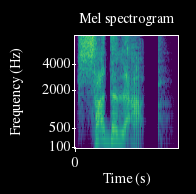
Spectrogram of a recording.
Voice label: Male Human Attack

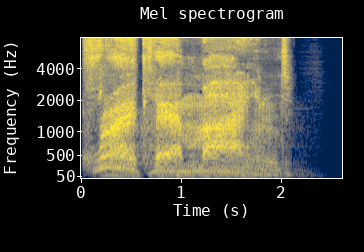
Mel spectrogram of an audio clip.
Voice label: Male Dragon Attack

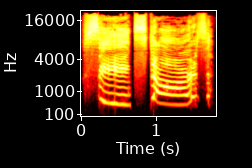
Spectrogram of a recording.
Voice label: Female Blood Elf Attack

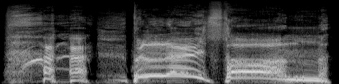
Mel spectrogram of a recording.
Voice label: Male Orc; Samuro; Kurtrus; Hero Power

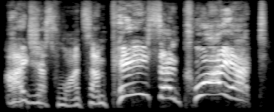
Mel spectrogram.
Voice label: Female Orc Play

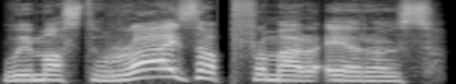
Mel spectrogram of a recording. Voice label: Female Draenei Oops

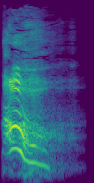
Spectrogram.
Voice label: Female High Elf Death

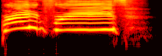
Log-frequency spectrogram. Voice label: Female Troll Attack

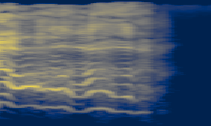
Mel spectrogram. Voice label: Gnome Emote Death

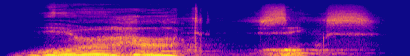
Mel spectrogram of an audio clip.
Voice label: male old god creature trigger special

